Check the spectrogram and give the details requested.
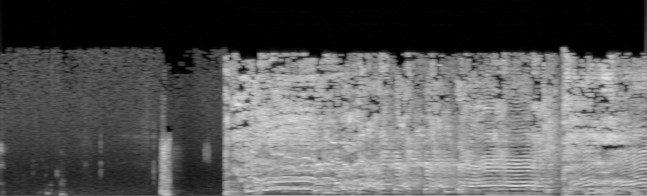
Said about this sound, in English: And finally, if you want to try and give us the best one that you can, queef number three.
